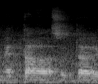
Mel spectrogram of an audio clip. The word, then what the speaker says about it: Metta Sutta: So here the shortness of the vowel is due to the compound. So actually it's supposed to be Metta Sutta combined, so the long vowel became short. So technically it's still correct to pronounce it Metta Sutta if you like, but somehow we get so used to the idea of spelling it with short A, and then it has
